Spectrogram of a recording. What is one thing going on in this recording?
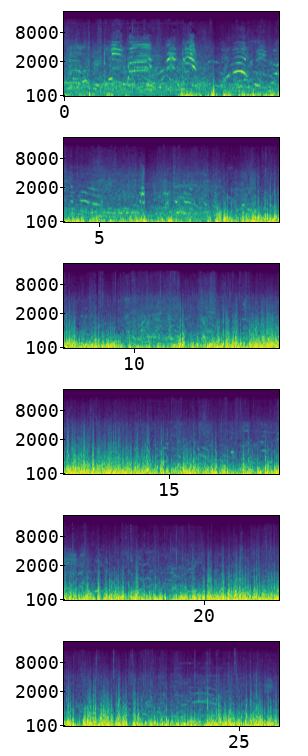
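Players call out to each other on the field.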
